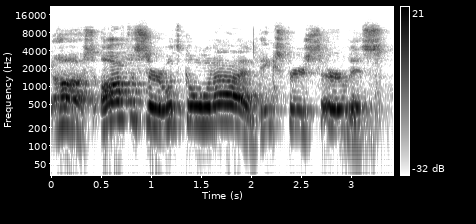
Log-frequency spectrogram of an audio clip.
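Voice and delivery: high-pitched, over-polite hello to an officer; mock-friendly greeting. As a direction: play innocent with exaggerated politeness. Acting out greeting to police.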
